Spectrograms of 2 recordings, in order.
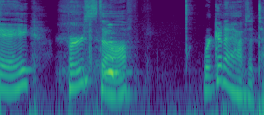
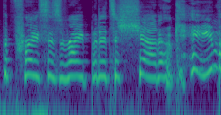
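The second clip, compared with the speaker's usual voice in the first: much higher, wailing announcer voice; mock announcer; 13 semitones higher than usual. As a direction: announce it like a tragic show.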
